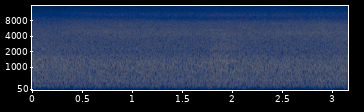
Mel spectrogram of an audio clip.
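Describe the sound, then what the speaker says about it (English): Flowing water on a countryside estate walk in Northamptonshire gives a steady, even rush throughout, moderately loud and unbroken, with no talk over it. "you can probably hear the water from here"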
